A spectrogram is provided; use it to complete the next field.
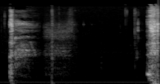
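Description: cough into the microphone

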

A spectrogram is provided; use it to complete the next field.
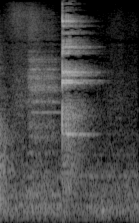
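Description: beer glasses clinking

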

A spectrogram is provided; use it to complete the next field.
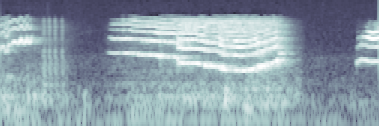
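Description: cat meowing

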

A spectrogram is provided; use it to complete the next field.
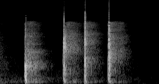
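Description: hands clapping

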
